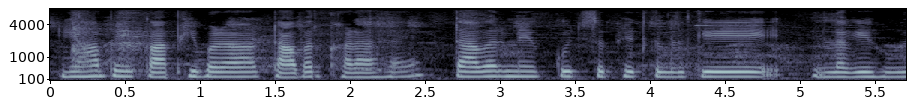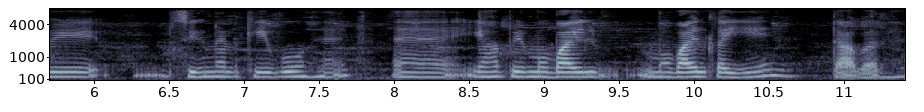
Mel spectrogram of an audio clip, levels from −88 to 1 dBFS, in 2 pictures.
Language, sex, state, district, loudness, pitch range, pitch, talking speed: Hindi, female, Bihar, Lakhisarai, -31 LUFS, 195-210 Hz, 200 Hz, 140 wpm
